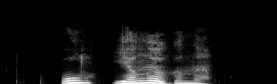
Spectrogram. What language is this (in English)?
Bashkir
